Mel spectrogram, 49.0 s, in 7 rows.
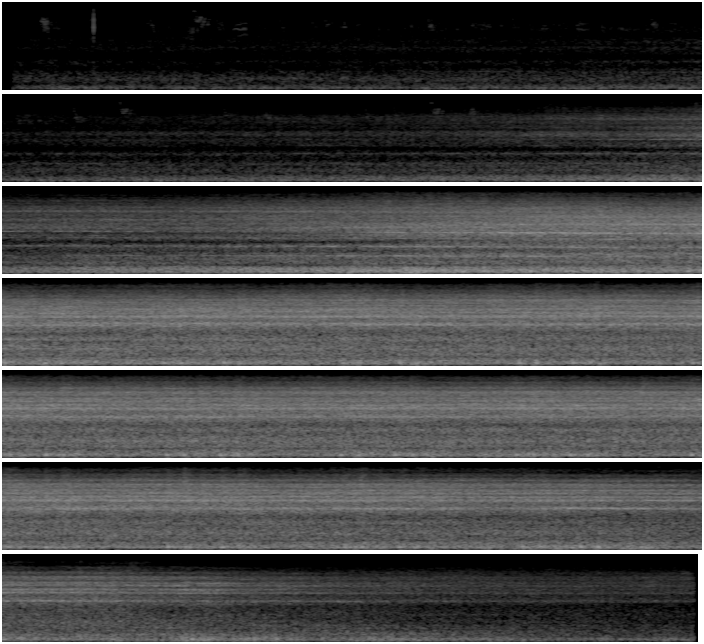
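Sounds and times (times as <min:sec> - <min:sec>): train coaches rumbling on rails: 0:01.2 - 0:48.9.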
